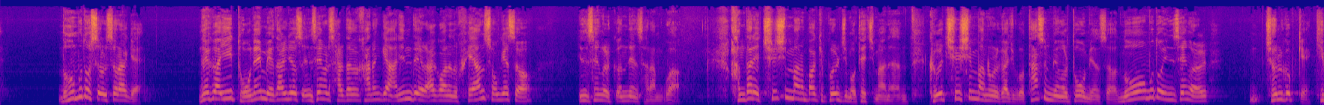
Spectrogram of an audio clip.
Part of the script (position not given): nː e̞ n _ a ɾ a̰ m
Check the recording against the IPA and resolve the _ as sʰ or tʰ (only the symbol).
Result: sʰ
